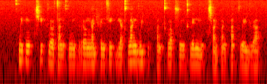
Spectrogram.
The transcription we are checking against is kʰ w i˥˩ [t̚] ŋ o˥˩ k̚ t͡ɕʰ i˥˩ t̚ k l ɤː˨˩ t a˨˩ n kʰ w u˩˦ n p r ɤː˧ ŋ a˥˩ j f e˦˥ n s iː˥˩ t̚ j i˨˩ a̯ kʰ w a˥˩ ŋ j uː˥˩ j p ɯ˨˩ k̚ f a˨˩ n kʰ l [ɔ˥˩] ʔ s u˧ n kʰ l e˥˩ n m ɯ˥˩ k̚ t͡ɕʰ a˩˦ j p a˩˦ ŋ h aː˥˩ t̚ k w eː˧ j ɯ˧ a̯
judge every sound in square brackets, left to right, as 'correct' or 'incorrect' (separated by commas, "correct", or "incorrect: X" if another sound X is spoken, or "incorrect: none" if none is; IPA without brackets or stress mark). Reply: correct, correct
